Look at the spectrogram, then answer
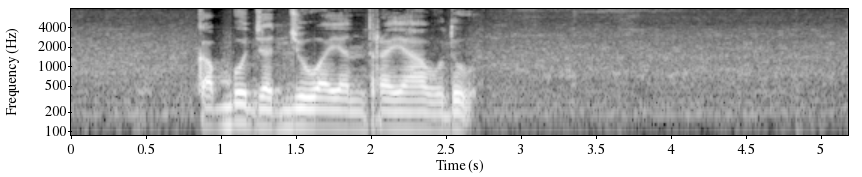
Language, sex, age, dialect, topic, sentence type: Kannada, male, 60-100, Coastal/Dakshin, agriculture, question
